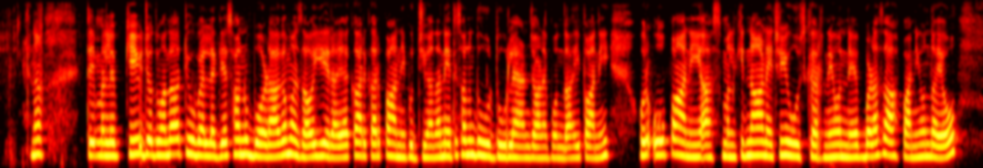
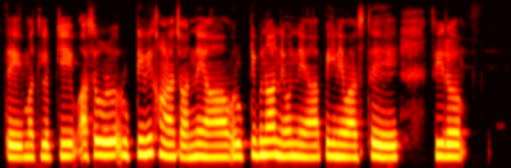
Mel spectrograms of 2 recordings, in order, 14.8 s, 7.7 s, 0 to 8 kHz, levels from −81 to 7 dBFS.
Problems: none marked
